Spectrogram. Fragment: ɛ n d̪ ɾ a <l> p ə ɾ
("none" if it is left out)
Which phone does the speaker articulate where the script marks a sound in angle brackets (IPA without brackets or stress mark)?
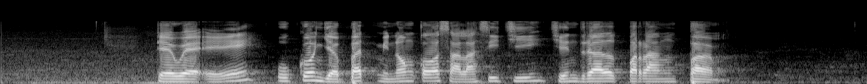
l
